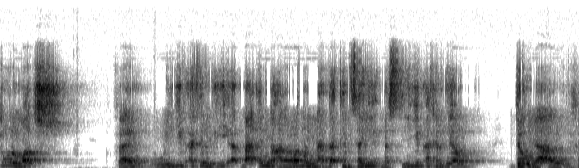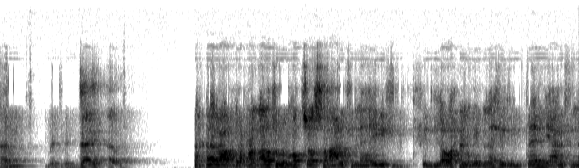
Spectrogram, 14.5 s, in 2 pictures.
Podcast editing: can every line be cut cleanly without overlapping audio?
Yes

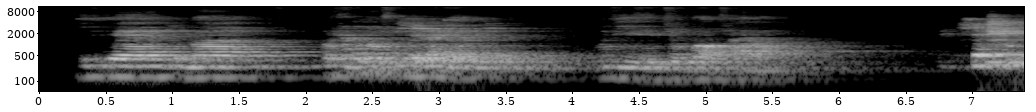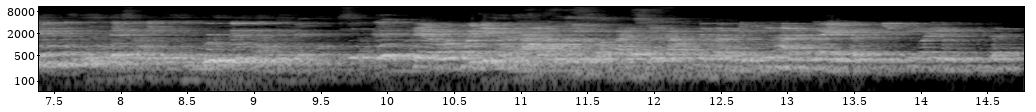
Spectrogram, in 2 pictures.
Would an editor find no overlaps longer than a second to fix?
No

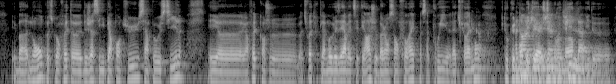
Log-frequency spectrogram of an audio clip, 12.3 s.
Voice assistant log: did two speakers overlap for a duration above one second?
Yes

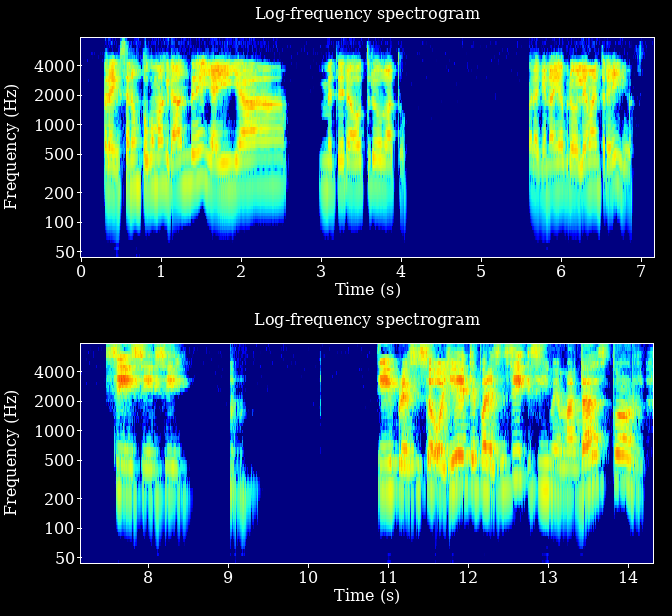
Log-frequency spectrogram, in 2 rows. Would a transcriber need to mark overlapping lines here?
No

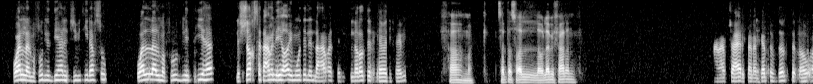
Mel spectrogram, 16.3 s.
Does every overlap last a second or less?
Yes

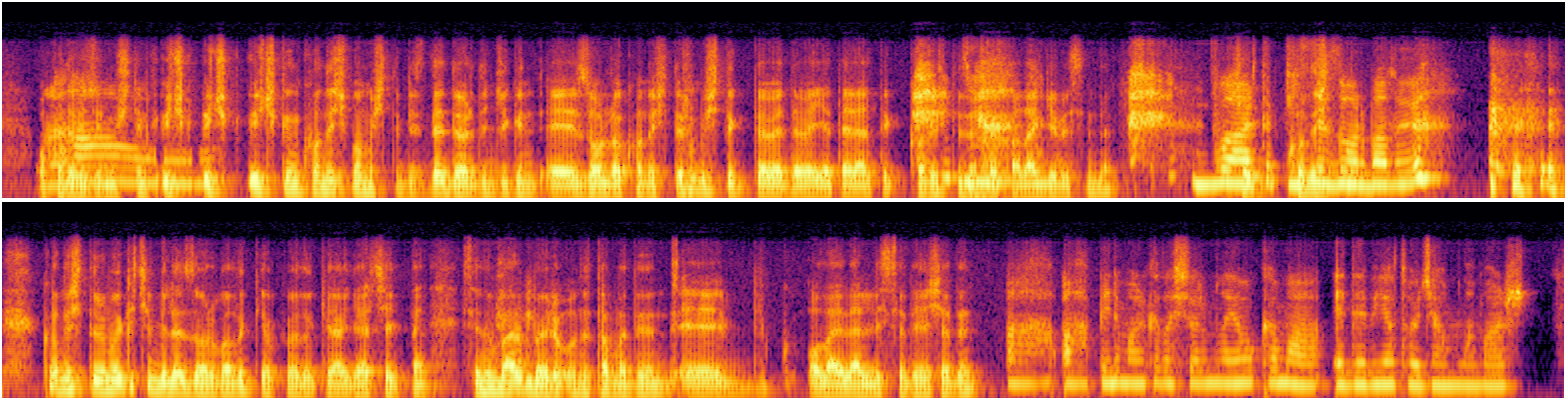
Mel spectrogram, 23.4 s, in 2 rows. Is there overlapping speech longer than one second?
Yes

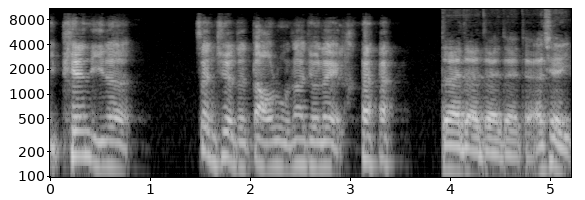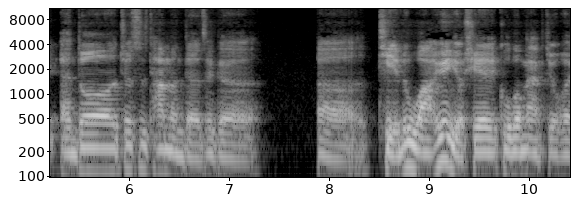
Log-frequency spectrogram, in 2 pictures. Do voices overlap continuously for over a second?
No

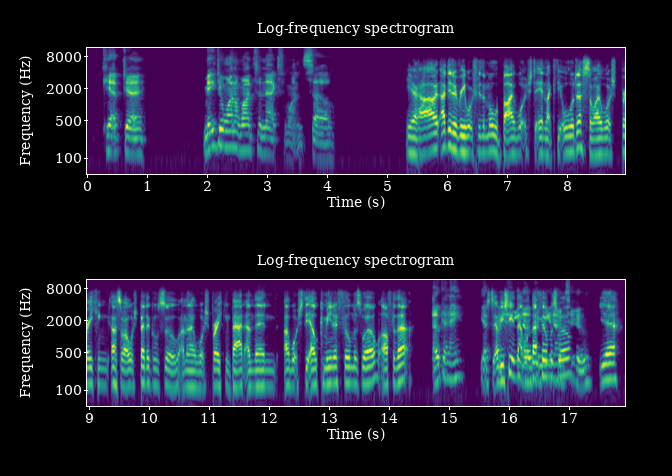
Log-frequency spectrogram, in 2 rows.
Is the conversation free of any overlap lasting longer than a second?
No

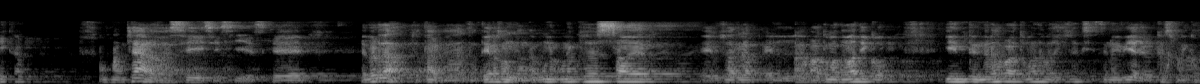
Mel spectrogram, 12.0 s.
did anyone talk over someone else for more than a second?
No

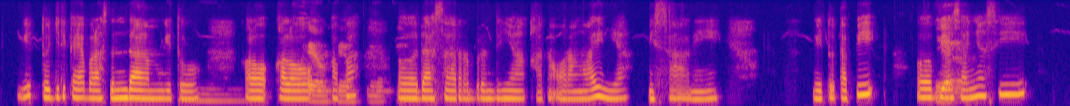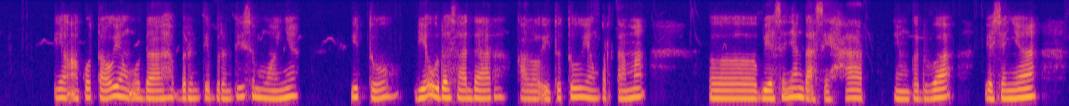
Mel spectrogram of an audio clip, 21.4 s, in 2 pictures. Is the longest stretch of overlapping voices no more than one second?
Yes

